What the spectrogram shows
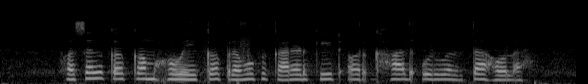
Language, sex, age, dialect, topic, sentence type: Bhojpuri, female, <18, Western, agriculture, statement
